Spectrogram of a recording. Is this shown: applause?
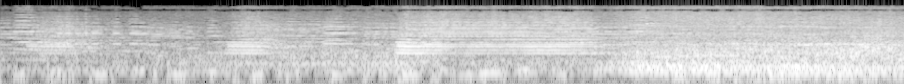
no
